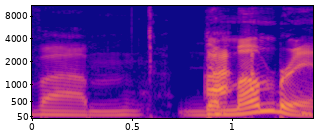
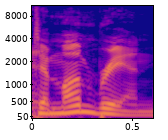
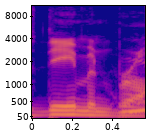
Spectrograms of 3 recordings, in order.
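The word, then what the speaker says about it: Demonbreun: I mean, shout out to Tin Roof Nashville off of Demumbrian. Demumbrian, yeah. I thought it was Demon Braun. Me too. Yeah. Didn't know how to pronounce it, but so it's not Demon Braun Street, yeah.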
